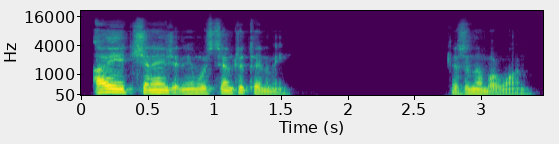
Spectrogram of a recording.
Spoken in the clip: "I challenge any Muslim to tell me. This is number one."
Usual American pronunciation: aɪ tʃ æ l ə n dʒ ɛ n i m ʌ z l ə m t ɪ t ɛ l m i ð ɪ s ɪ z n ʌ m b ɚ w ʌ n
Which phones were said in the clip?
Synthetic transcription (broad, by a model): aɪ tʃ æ n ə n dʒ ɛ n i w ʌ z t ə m t ɪ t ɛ n m i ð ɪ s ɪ n ʌ m b ɚ w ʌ n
